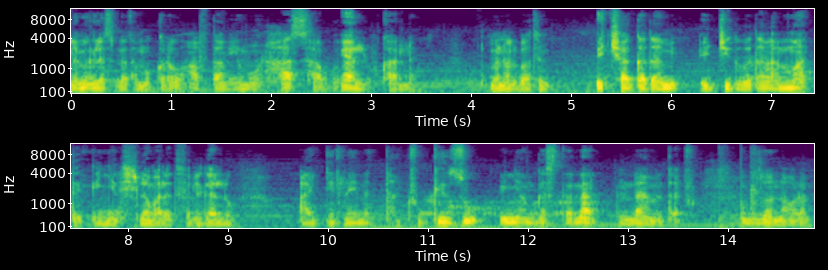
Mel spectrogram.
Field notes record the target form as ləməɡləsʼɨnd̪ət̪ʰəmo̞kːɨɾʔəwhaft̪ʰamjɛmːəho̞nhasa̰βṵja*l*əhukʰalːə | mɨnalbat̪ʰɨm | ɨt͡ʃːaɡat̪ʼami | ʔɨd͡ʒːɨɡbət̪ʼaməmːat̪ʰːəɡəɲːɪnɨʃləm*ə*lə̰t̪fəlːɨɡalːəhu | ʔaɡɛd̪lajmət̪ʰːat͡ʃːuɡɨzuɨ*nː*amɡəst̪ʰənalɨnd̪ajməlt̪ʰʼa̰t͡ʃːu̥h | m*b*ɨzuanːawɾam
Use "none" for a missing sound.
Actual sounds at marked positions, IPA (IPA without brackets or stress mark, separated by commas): lː, a, ɲː, b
